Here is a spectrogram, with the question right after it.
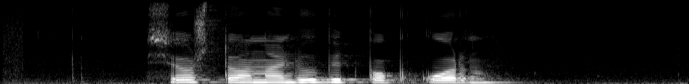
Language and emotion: Russian, neutral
